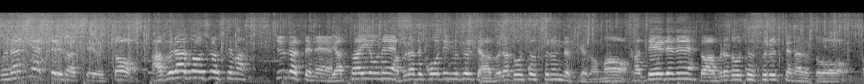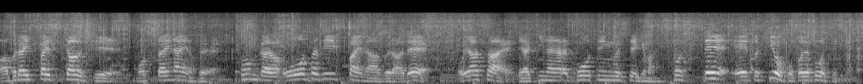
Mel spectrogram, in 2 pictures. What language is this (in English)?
Japanese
